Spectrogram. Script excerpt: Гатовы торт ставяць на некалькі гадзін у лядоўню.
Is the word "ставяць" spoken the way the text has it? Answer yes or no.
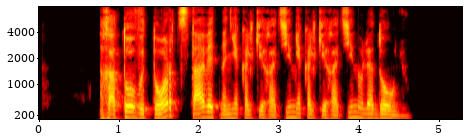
yes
